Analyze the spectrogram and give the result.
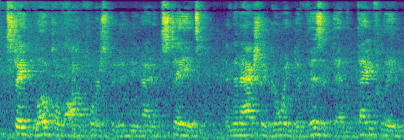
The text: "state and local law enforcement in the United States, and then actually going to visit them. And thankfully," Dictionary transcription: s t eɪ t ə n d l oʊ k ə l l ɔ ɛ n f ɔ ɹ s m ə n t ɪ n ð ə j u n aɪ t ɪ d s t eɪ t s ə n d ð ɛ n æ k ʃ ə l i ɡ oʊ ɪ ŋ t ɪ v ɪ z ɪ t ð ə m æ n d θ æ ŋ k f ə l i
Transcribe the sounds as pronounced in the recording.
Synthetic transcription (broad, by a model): s t eɪ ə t l oʊ k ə l l ɔ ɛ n f ɔ ɹ s m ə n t ɪ n ð ə j u n aɪ t ɪ d s t eɪ t s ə n ð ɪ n æ k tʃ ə l i ɡ oʊ ɪ ŋ t ɪ v ɪ z ɪ t ð ə m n θ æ ŋ k f l i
